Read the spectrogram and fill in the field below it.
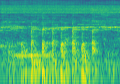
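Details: Quick dry clicks, about six a second, as the wheel is rocked by hand, with visible steering play and irregular tyre wear; worn tie rod end and inner (axial) tie rod joint.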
